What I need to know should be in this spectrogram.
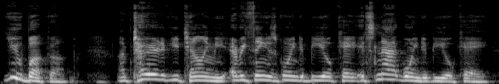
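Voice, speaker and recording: A man voicing a frightened, exhausted young boy who shouts in a raised, strained voice. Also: high voice, lively intonation, fairly quick, pitched above the performer's own voice. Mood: furious despair.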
